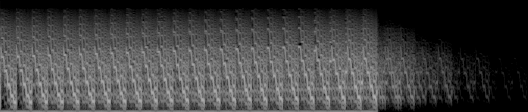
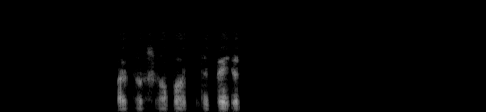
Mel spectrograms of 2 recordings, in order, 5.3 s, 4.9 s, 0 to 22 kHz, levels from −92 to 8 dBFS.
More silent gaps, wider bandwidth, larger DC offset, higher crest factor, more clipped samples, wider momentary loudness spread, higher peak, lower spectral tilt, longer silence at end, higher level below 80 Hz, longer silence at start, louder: second, none vs 1.68-1.73 s, 1.88-1.96 s, 2.09-2.17 s; first, 16 kHz vs 6.8 kHz; first, 0.7% vs under 0.1%; second, 12 dB vs 26 dB; neither; second, 3 LU vs 11 LU; first, -16 dBFS vs -20 dBFS; second, -1.5 dB/octave vs -5.5 dB/octave; second, 0 s vs 2.45 s; first, -64 dBFS vs -86 dBFS; second, 0 s vs 1.15 s; first, -27 LUFS vs -43 LUFS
